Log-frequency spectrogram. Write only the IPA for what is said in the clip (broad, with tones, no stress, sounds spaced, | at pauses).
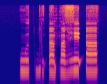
w u˨ t b ṳ˧ ʔ ã˨ p ã˨ ɦ e˦ ʔ ã˦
